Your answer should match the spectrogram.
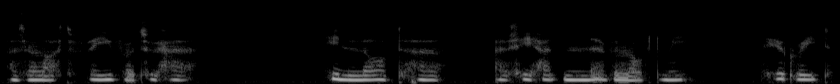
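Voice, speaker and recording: A drugged young man recites his past in a flat, expressionless voice, whispered by a woman reading aloud. The delivery is slow and monotone. The whisper is husky. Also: medium pitch, muffled recording, full character voice.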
